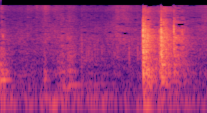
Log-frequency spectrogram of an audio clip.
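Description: A hand knocks and handles a framed board.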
